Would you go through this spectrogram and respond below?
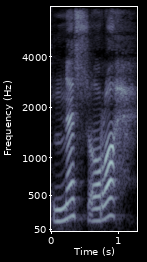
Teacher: ألم نشرح لك صدرك، ألم نشرح لك صدرك، حمزہ زبر ا، لام زبر میم لم، ألم، نون زبر شین نش، را زبر ح رح، نشرح نشرح، را کو موٹا کریں گے کیونکہ را کے اوپر زبر ہے، اور حا کو بیچ حلق سے ادا کریں گے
